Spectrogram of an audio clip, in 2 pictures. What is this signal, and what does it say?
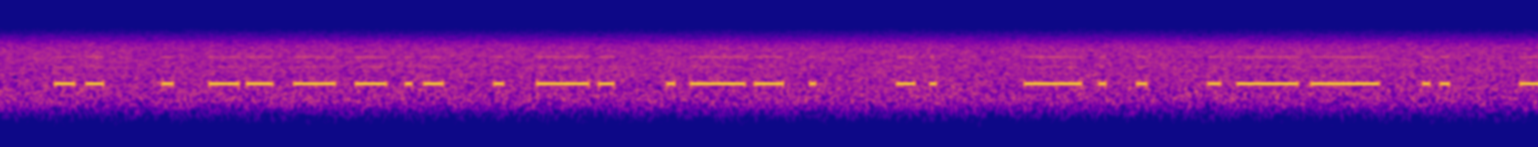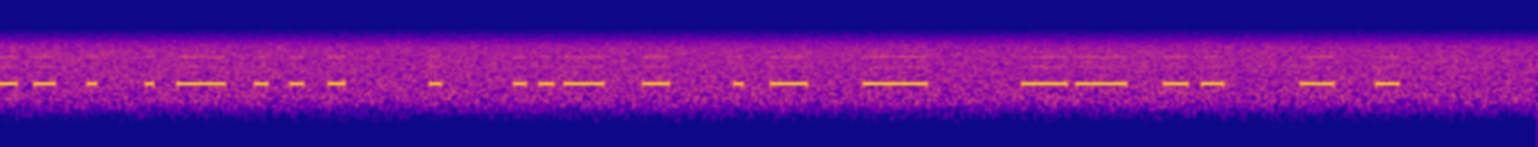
Beeps of irregular length, with phone line noise. There is no code.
